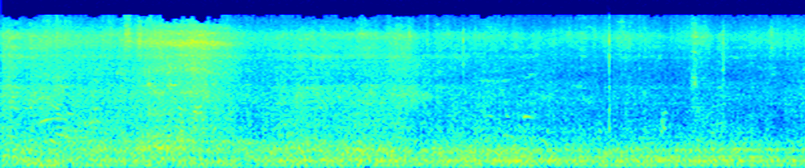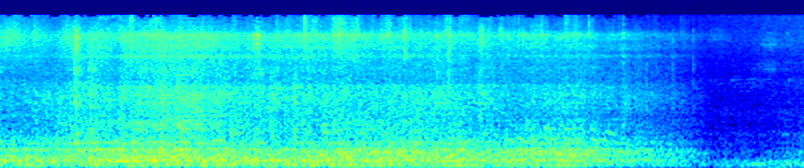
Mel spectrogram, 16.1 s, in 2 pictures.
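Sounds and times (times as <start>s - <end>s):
train rumble from inside carriage: 0.0s - 16.0s.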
